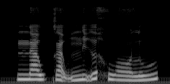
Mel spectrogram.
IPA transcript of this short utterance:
n a˧ w k a̰˧˨ w n ḭ˧˥ ə̯ h w ɔ̤˨˩ l u˨˦

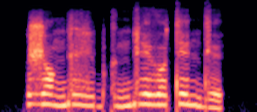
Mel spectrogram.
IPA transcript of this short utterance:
ʒ ɔ˦˨ ŋ ɡ ɪ˦ ɣ i˨ b k ə˨ ŋ ɡ i˦ e̯ ð o˦ t e˦ n d ɪ˨

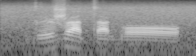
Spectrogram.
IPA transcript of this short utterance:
ɡ ɘ ʐ a t a ɡ ɔ

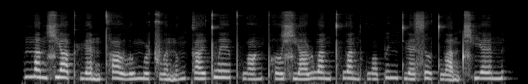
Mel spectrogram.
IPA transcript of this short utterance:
n̪ a˥˧ n ɕ j ä˥˩ pʰ ɥ ɛ̰˨˩ n t̪ʰ ɑ˥˩ ʊ̯ l u˧˥ m u˧˥ ʈ͡ʂ w ə̰˨˩ n ʊ˥˩ ŋ k a˧˥ ɪ̯ t̪ w e˥ ɪ̯ pʰ w ɑ˧˥ ŋ pʰ ɤ˧˥ ɕ j ä˧˥ ɻ w a˥˧ n t̪ʰ w a˥˩ n k w ɔ˧˥ p i˥ ŋ t̪ ɥ ɛ˧˥ s ɹ̩˥˩ t̪ w a̰˨˩ n t͡ɕʰ j ɛ˥ n

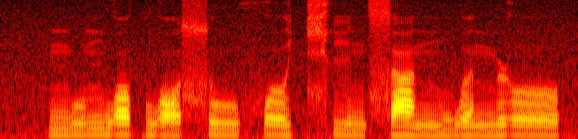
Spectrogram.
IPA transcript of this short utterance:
m u˨˦ n̪ w ɔ˦ t̪ w ɔ̰˨˩ s u˥˨ f ɤ˥˨ t͡ɕʰ i˥˨ n s a˨˦ n m w ə˨˦ n ɻ ɤ˥˨

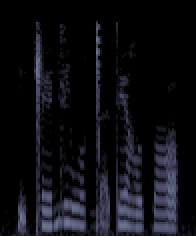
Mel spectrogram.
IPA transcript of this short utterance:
ḭ ǁ e d͡z i w o ɡ͡ǀ æ̰ t e ʁ u p ɒ

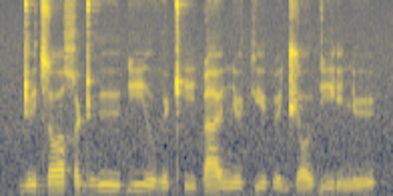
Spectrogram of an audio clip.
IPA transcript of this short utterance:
ɖ ɨ d͡z ɔː χ ʏ ɖʱ ɨː ɠ iː ʊ̯ v e ʈʰ i ɓ a ə̯ n ʏ kʲ ø ɓ ø d͡ʒ ɔ ʊ̯ ɠ iː ɾʲ e n ʏː

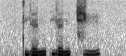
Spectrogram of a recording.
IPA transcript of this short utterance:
t̪ j ɛ˧˥ n p j ɛ˧˥ n t͡ɕ i˧˥

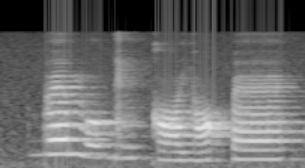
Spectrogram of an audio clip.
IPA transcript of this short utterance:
b ɛ˦ m o˧ ɡ i˧ k ɔ˨ j ɔ˨˦ k͡p ɛ˧

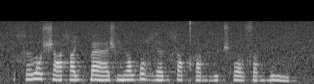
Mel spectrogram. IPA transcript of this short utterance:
ɬ ə l ɔ ʃ ɑ ɬ ɑ ʎ k͡p æː ʃ m i lˠ ɠ ɔ ɮ ɛ ɡ ɬ ə˞ qʰ ʊ ɡʱ i t͡ʃʰ ʊː lˠ s ʌ ɡ ɗ i

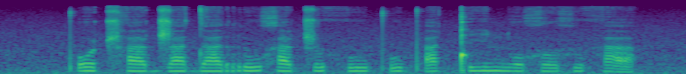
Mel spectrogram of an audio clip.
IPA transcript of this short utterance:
pʼ o ʈ͡ʂʰ a ɖ͡ʐ a d a r u x a ʈ͡ʂ ɯ h u pʼ u pʼ a ǃ i ɲ o x ɤ x ɯ h a

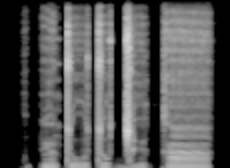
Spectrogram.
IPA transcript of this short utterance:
pʲ õ t u t u ɡ͡ǀ y k ã

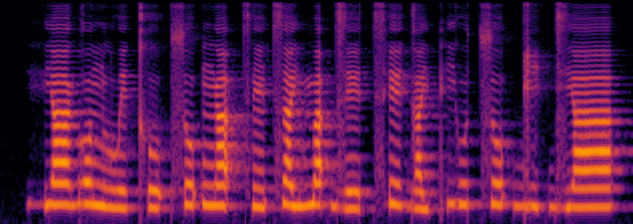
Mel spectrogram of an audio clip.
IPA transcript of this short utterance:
h j a˦ ɡ ɔ˥˧ n l w e˨˩ kʰ o˨ ʔ s o˦ ʔ ŋ a˦ ʔ t͡s ẽ˧ t͡s a˥˧ j m a˦ ʔ d͡z e˨˩ t͡sʰ e˥˧ ɡ a˨˩ j pʰ j u˦ t͡s o˦ ʔ ɡ i˦ ʔ d͡z j a˦

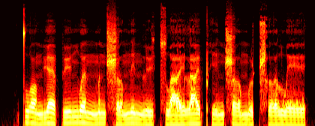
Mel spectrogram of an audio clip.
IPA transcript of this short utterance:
t̪ w ɔ˥˨ n̪ ɥ ɛ˥˨ p y˦ n̪ w ə˥˨ n m ə˥˨ n ʂ ɤ˨˦ n̪ i˥˨ n l y˨˩ t͡s w a˨˦ ɪ̯ l a˦ ɪ̯ pʰ i˨˦ n ʂ ɤ˨˦ m u˨˩ ʈ͡ʂʰ ɤ˨˦ l w e˨˩ ɪ̯

